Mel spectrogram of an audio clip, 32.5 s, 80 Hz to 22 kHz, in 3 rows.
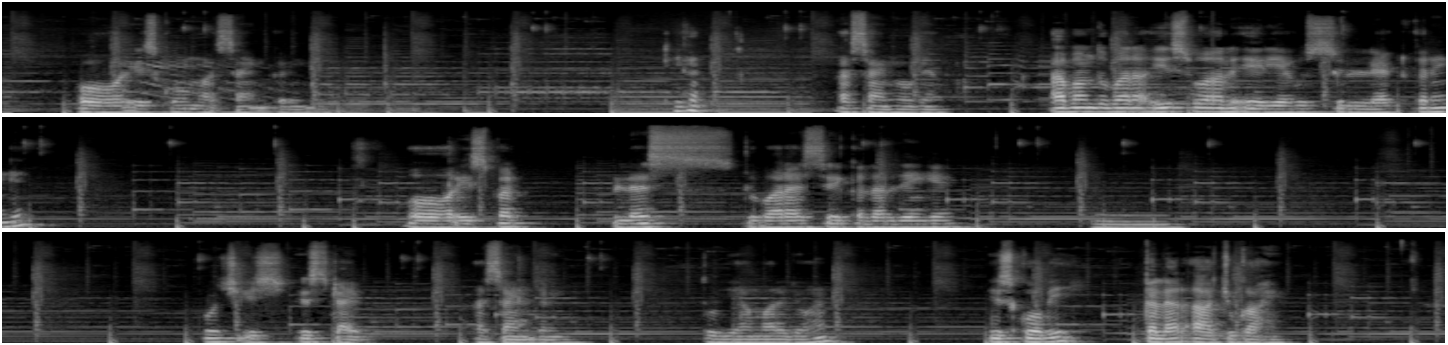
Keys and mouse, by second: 4.6 click, 6.5 click, 9.7-10.7 drag, 11.6 click, 12.8 right click, 16.6 right click, 17.9 right click, 19.1 right click, 26.7 right click, 28.3-29.8 middle drag, 31.7 middle click.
